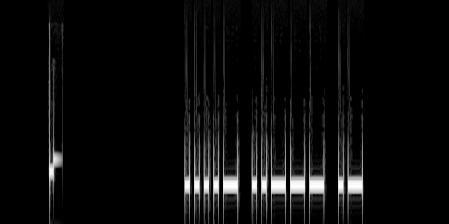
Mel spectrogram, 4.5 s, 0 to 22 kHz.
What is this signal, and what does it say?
Morse code, heard as a keyed tone, about 25 wpm, 700 Hz. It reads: 42A
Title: Common Cut Numbers - 3-Digit 25wpm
